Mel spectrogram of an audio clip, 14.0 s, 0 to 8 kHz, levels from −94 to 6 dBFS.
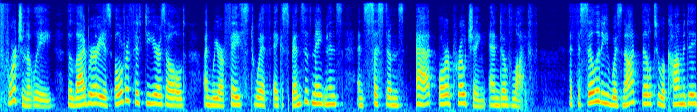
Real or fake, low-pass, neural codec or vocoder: fake; 7.2 kHz; codec, 16 kHz in and 24 kHz out, 0.6 kbps, FocalCodec, streaming, 2048 codes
